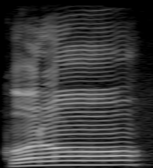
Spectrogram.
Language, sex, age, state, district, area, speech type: Goan Konkani, male, 45-60, Goa, Murmgao, rural, read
